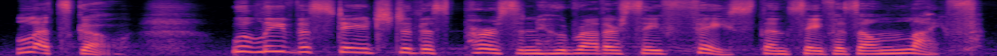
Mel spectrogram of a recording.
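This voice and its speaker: A woman's voice: a little high, animated, moderate pace, lightly acted. A woman voicing a proud, aloof young noblewoman in a video game, cool and scornful in tone. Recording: game cutscene with background music.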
